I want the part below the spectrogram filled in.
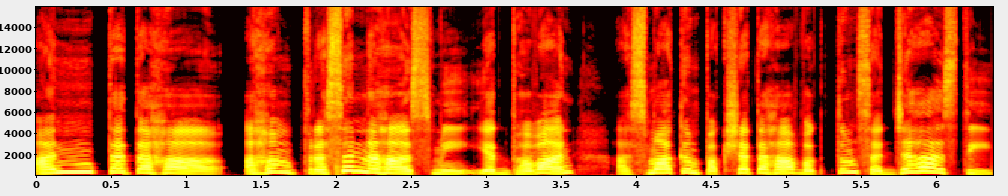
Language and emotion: Sanskrit, happy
